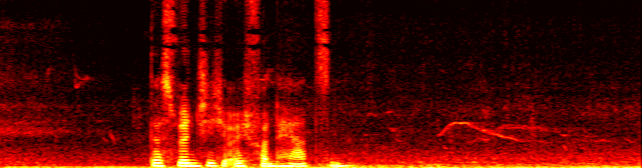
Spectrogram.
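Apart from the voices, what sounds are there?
birds chirping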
